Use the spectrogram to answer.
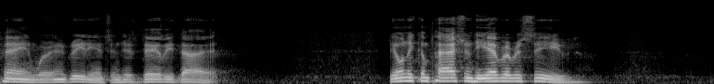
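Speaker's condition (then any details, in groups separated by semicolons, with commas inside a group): Parkinson's disease; impaired balance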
